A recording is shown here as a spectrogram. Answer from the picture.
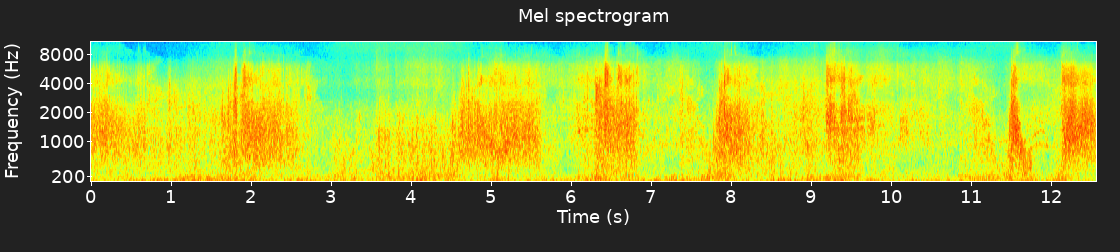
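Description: Snowboard riding down packed snow: the edges hiss and scrape over the snow in swells every second or two as it turns. Wind buffets the microphone in a loud, steady low rumble.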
